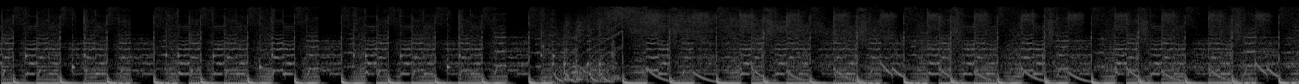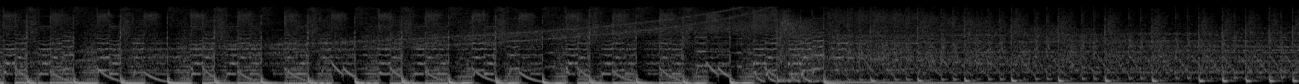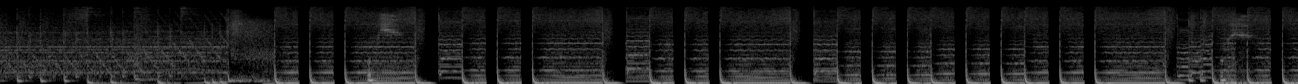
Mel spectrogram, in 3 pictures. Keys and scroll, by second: 23.0 s, 23.5 s, 25.4 s, 25.7 s, 28.3 ctrl+z, 36.7 ctrl+z.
